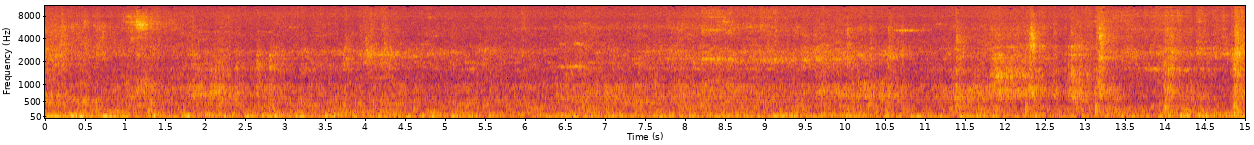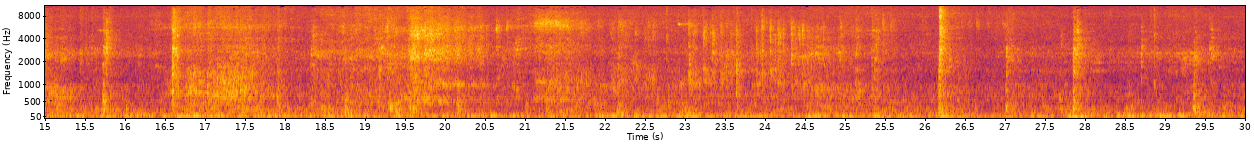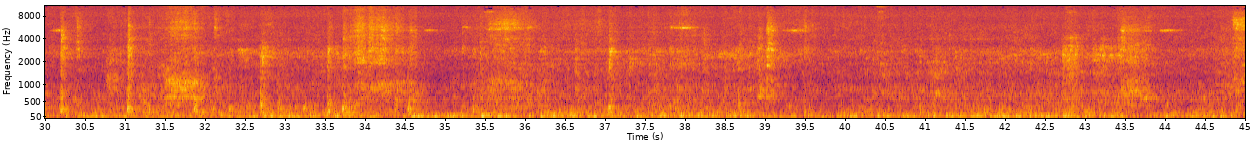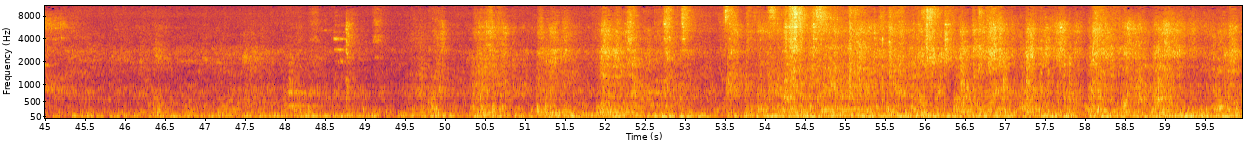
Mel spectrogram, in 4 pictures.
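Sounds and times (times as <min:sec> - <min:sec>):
freight train rumbling: 0:00.0 - 0:59.9
wheels clicking over rail joints: 0:00.0 - 0:59.9.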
